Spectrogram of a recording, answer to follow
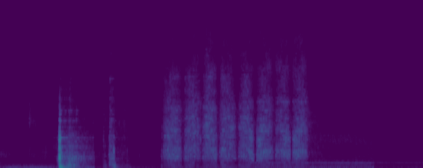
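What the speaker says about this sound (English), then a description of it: "Now I'll just take the diamond pad and just take the roughness off it again." A diamond pad is rubbed over the rough edges of a glass egg sculpture. It starts with two short gritty scrapes, then gives a run of about eight quick, even back-and-forth strokes, close and fairly quiet, with no talking.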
